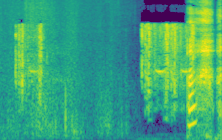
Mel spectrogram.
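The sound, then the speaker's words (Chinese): A camera shutter clicks as a photo is taken, giving a few crisp, bright mechanical snaps near the end after quieter faint sounds. “干嘛？谁让你拍照的？快把照片给我删掉。”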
